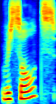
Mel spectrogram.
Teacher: We stress on the second syllable here.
